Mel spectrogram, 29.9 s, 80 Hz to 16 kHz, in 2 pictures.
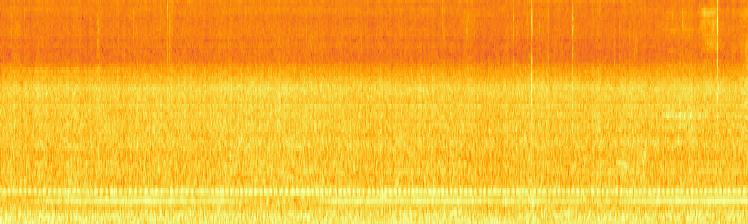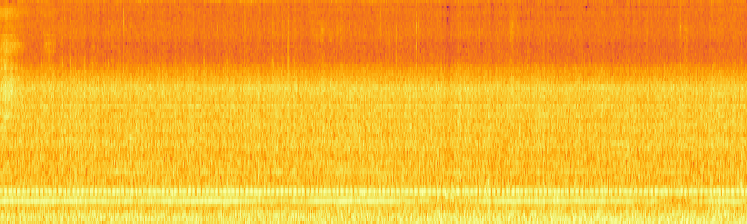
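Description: Cabin noise inside an Embraer 175 taxiing on the ground, its GE CF34-8E turbofan engines running at low thrust: a steady low rumble with a steady two-note whine.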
